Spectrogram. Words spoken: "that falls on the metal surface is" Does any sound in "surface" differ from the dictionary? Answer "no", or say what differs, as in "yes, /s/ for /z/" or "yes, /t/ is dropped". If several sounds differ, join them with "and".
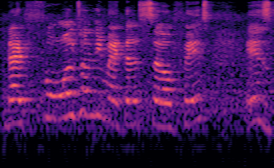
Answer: no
